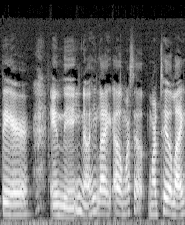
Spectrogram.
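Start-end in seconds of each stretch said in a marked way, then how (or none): none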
